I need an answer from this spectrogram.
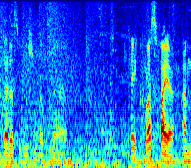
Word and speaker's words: Xfire: that c you know xfire the program it's supposed to be pronounced Crossfire because it's a cross really I never knew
